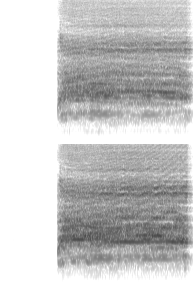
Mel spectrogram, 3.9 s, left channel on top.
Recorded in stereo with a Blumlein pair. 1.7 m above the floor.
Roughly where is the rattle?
No rattle in this recording.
